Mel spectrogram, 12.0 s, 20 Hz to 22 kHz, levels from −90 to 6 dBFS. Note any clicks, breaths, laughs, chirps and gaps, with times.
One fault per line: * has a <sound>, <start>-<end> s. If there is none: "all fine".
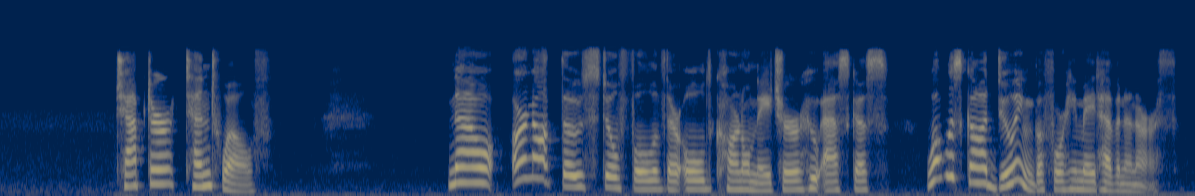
all fine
